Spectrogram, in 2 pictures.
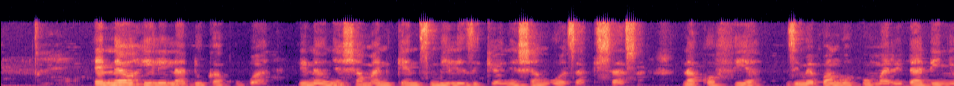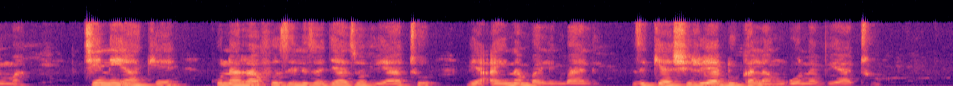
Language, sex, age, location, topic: Swahili, female, 36-49, Nairobi, finance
